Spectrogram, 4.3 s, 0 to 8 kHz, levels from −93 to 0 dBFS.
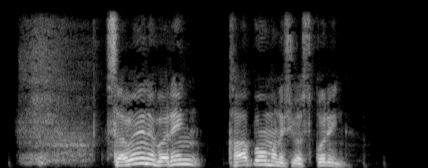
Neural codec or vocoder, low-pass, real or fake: none; 7.2 kHz; real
